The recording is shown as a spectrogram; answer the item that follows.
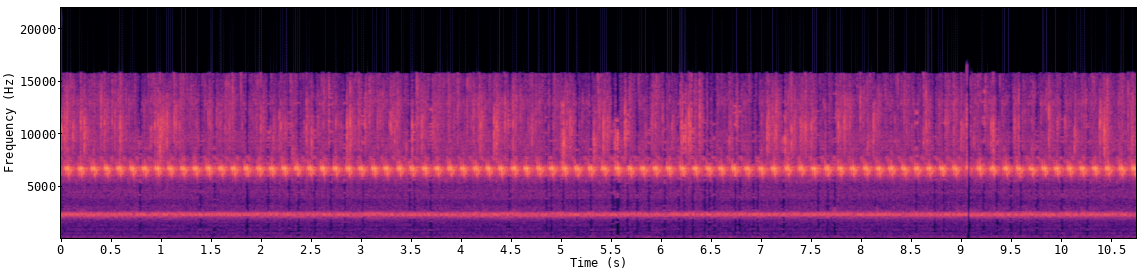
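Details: Crickets calling after dark, an endless ringing high trill in two pitches, its pulses rolling evenly at a quick, steady rate and nothing else heard.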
